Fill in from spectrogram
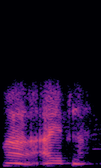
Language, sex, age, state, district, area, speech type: Marathi, male, 18-30, Maharashtra, Beed, rural, conversation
